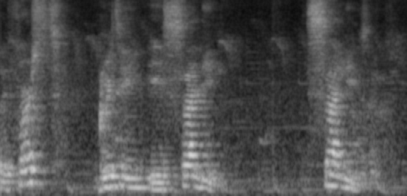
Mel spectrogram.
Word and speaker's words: salut: Salut. The T at the end is silent.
